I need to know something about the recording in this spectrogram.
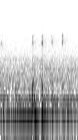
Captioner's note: chuckling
